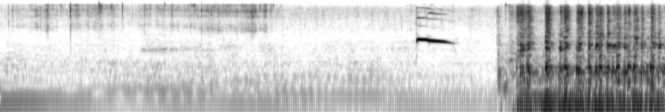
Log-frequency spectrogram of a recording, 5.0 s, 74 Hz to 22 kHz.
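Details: 1993 Evinrude 70 HP outboard, first start after full powerhead rebuild (0.030 over piston in #3, replacement crank, new gaskets, seals, impeller), run in backyard on water: quiet hum and short whistle, then fires into a steady, crisp buzzing run, no knocking; normal running.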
